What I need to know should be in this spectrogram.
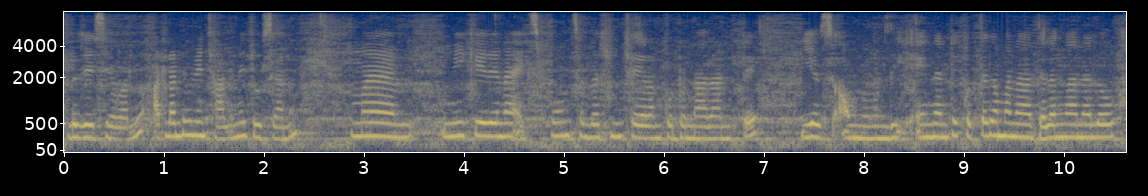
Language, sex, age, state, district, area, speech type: Telugu, female, 18-30, Telangana, Mancherial, rural, spontaneous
